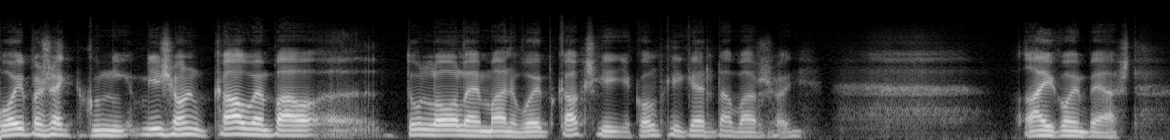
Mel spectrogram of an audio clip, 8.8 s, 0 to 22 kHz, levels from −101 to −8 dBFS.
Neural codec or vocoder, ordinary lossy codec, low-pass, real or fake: autoencoder, 48 kHz, 32 numbers a frame, DAC-VAE, trained on Japanese speech; none; 14.4 kHz; fake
